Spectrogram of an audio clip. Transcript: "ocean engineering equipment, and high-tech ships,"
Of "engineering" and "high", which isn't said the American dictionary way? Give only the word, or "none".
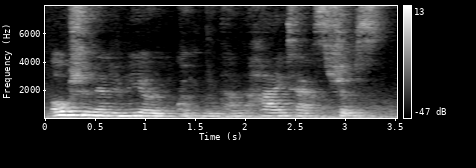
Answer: engineering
